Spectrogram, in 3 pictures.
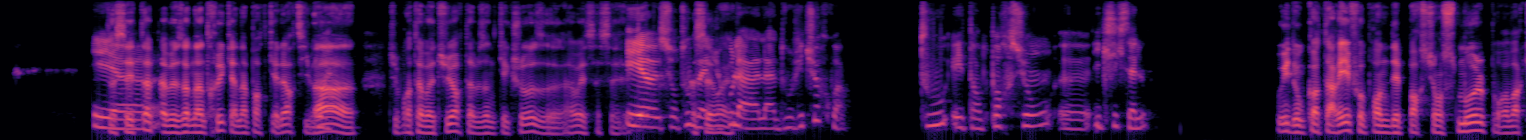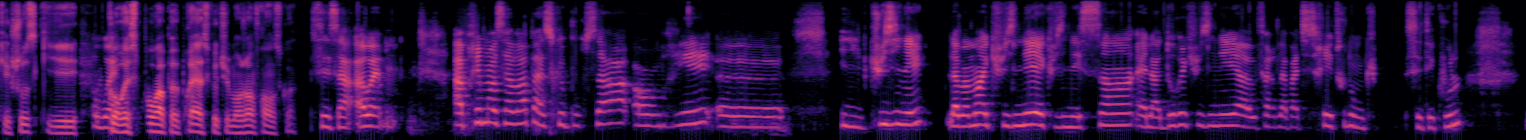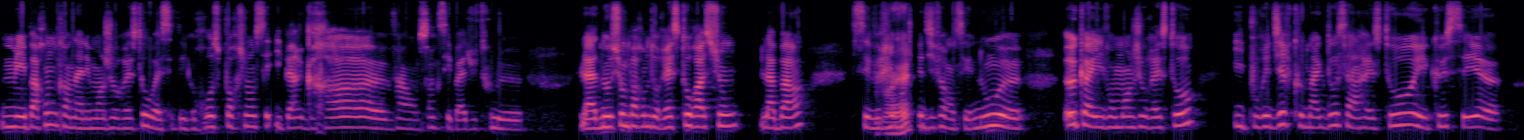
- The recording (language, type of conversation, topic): French, podcast, Peux-tu me parler d’une rencontre inoubliable que tu as faite en voyage ?
- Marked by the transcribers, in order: tapping; in English: "small"; other background noise; stressed: "gras"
